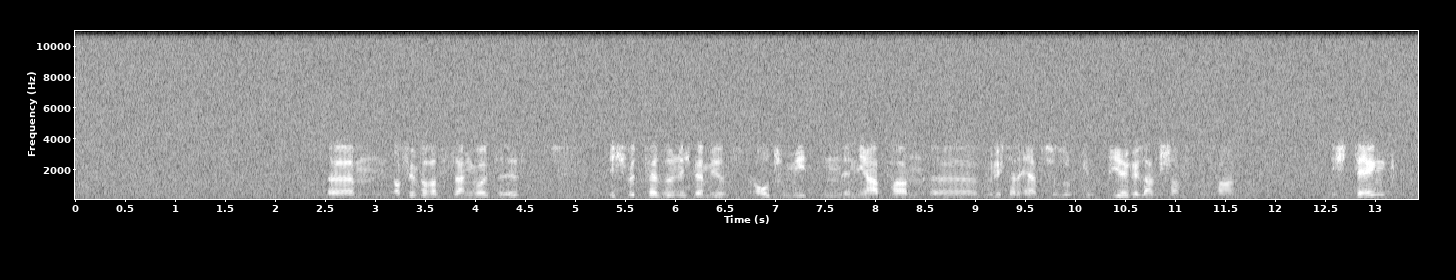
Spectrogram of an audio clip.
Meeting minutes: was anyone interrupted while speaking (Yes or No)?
No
